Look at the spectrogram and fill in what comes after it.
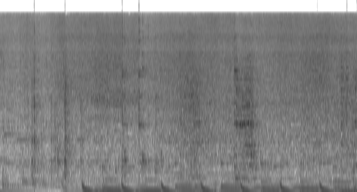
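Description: Tomato-and-onion bruschetta mix sizzling as it hits a hot cast-iron skillet of seared shrimp and is stirred with a spoon, a steady frying hiss with the odd scrape and click against the pan. Background music with a low, steady beat comes in about a second in.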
